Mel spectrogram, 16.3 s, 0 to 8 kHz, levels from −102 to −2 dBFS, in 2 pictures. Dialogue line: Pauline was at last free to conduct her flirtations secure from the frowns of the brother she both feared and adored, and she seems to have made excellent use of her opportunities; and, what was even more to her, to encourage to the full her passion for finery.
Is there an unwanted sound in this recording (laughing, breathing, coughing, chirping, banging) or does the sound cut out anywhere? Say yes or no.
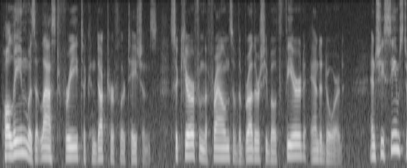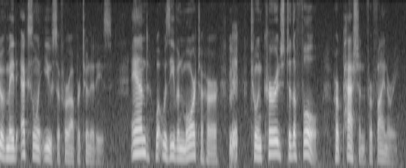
yes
